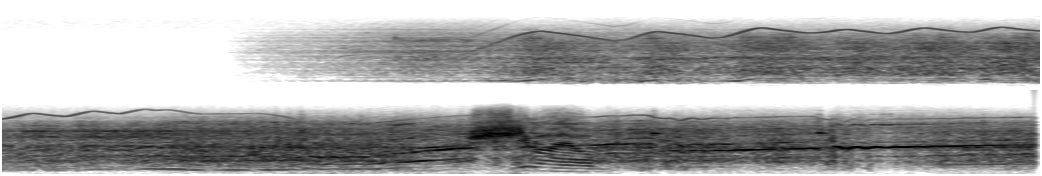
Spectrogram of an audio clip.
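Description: Subaru Impreza WRC rally car's turbocharged flat-four engine heard from inside the cabin, fading in about a second in and revving hard as the car accelerates through the gears, with a short sharp crack about three quarters of the way through.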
